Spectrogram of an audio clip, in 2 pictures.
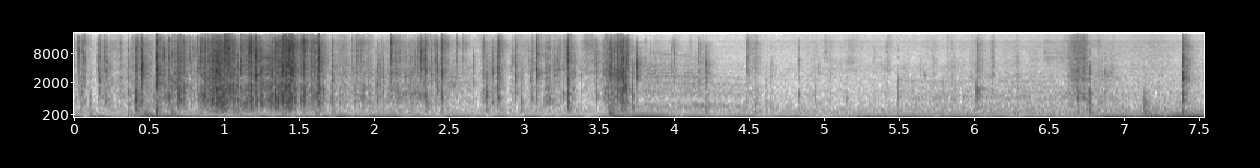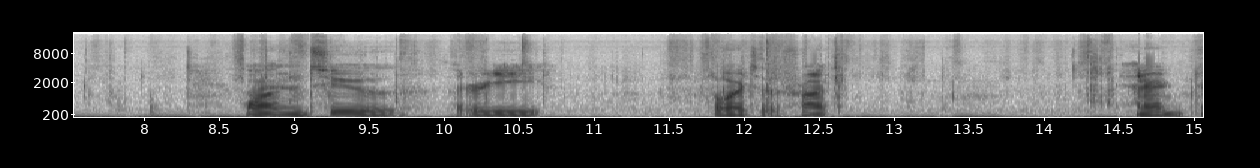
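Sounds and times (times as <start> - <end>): foil wrapper crinkling and tearing: 0.0 - 4.9.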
